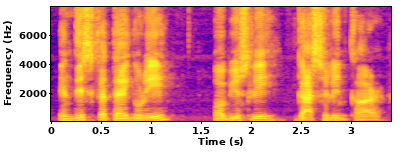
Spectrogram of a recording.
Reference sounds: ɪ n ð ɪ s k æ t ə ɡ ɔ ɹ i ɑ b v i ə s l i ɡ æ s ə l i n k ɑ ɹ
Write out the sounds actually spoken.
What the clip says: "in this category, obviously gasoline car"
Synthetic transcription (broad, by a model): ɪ n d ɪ s k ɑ t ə ɡ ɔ ɹ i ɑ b i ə s l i ɡ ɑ s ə l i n k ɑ ɹ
